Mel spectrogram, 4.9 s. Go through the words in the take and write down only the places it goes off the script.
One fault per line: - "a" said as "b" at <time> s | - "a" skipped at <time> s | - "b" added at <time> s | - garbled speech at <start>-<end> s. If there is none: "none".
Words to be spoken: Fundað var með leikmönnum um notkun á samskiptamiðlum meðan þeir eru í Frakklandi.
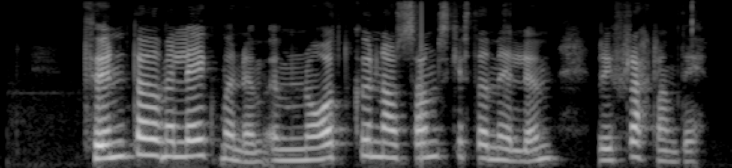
- "var" skipped at 1.0 s
- "meðan þeir" skipped at 3.7 s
